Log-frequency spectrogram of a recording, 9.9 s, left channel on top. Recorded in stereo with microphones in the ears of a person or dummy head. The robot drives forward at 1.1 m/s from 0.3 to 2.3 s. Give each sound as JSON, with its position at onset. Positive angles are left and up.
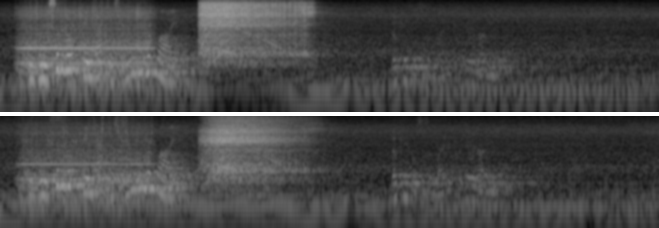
{"t": 0.4, "sound": "a woman speaking", "side_deg": 75, "distance_m": 0.7}
{"t": 3.0, "sound": "sawing", "side_deg": 70, "distance_m": 0.9}
{"t": 5.9, "sound": "a man speaking", "side_deg": -25, "distance_m": 2.0}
